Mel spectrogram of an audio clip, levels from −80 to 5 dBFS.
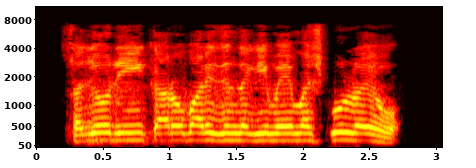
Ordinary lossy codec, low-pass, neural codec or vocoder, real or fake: AAC, 32 kbps; 7.2 kHz; none; real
